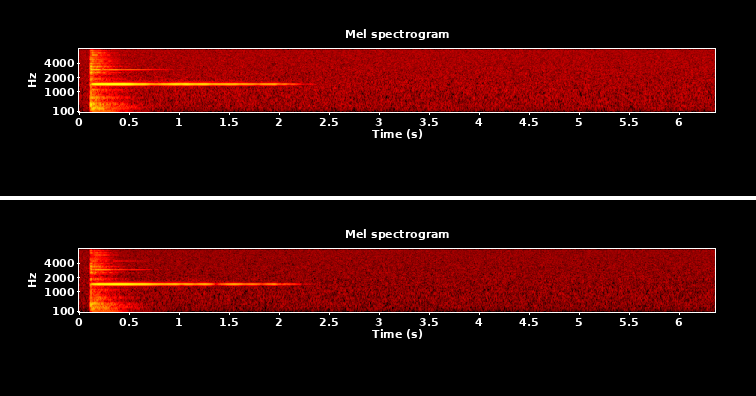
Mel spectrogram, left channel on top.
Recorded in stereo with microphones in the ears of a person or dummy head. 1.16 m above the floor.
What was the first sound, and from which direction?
A guitar, 10° left (ahead or behind).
